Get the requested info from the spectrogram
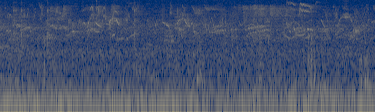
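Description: Birds chirping, many short calls overlapping, over a steady low background hum.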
